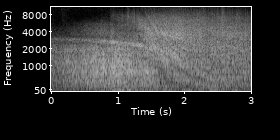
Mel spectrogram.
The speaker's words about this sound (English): 40 miles away as a Sukhoi fighter plane flies, top brass from eight nations, including Pakistan and four Central Asian states, are assembling at a tank firing range.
